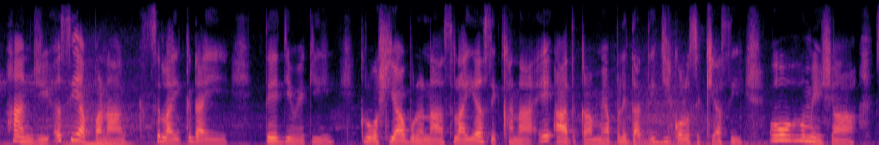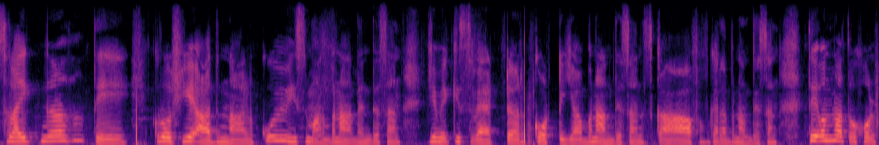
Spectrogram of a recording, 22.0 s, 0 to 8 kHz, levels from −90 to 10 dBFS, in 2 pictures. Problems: none marked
